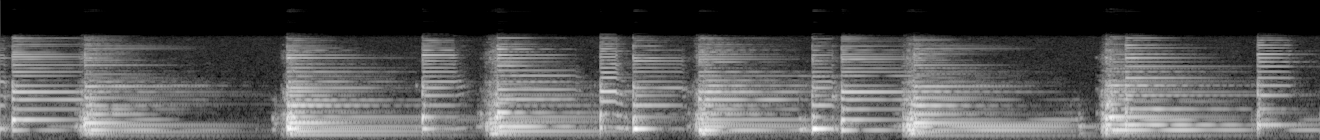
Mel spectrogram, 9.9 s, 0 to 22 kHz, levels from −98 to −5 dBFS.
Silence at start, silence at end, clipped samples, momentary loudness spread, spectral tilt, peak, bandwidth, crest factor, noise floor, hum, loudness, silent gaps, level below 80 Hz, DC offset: 0 s; 0 s; under 0.1%; 16 LU; -4.5 dB/octave; 0 dBFS; 7.8 kHz; 22 dB; -47 dBFS; none; -21 LUFS; none; -66 dBFS; under 0.1%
